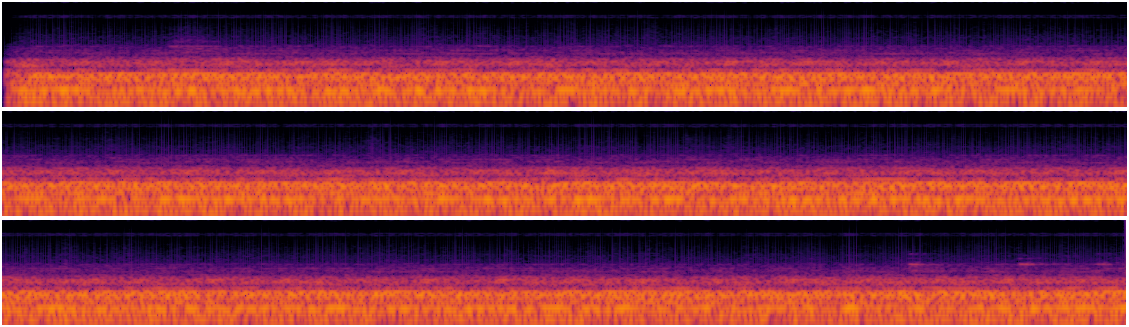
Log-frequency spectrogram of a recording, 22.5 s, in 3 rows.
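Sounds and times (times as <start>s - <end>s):
ambient mid bass drones and tones: 0.0s - 22.4s.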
